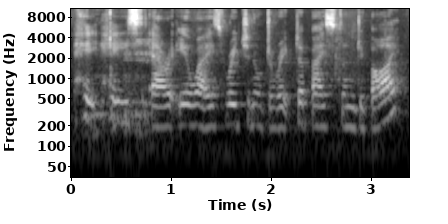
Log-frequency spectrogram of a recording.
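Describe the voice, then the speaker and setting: A woman's voice: medium pitch, fairly even intonation, moderate pace. New woman speechmaking in an echoey room. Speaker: aviation training executive giving a speech. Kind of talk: prepared graduation ceremony speech. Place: indoor ceremony room. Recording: roomy echoing venue, faint background noise.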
